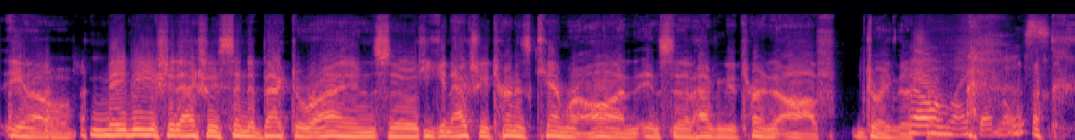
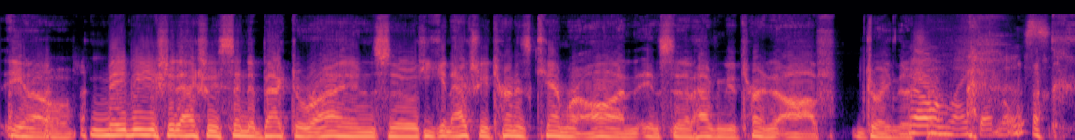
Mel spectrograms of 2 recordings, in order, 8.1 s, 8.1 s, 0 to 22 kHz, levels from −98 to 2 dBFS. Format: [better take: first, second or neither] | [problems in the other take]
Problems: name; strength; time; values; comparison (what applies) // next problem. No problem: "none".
neither | distortion; slight; 10 dB below the speech; the same in both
